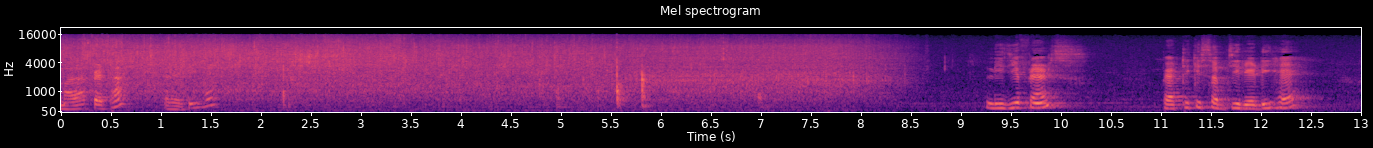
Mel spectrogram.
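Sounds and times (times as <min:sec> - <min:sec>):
food sizzling in a pan: 0:00.0 - 0:08.6
wooden spatula knocking on pan: 0:05.0 - 0:06.1.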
